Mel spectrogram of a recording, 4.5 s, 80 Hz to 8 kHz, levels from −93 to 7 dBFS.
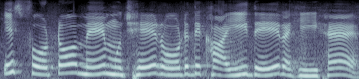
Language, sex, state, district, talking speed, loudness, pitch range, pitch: Hindi, female, Madhya Pradesh, Katni, 120 wpm, -12 LUFS, 245-290 Hz, 265 Hz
